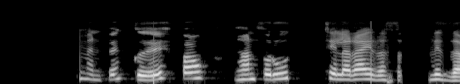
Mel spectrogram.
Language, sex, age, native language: Icelandic, female, 30-39, Icelandic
